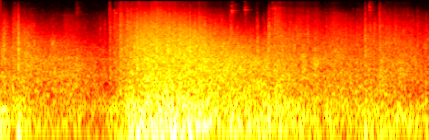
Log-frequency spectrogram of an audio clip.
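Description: Musket volleys from regiments in Empire: Total War rattle out as a dense, distant fusillade, swelling after a second into a rolling burst of overlapping shots that slowly fades.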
